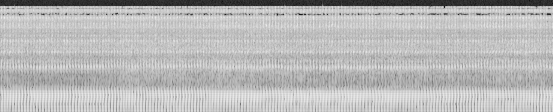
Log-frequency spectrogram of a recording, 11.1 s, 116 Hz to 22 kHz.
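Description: Homemade 100cc five-cylinder four-stroke radial engine, built from a Saito FG60R3, running steadily at a constant speed while turning a 26×12 propeller.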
